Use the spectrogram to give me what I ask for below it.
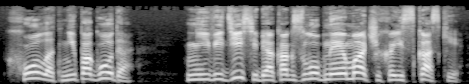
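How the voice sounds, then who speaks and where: Flustered adult son pleading with his mother, read by a woman narrator in her own high voice; dry close audiobook sound. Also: moderate pace, dry recording, lightly acted. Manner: awkward, pleading.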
